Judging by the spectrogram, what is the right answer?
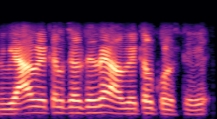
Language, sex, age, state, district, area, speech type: Kannada, male, 30-45, Karnataka, Vijayapura, urban, conversation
